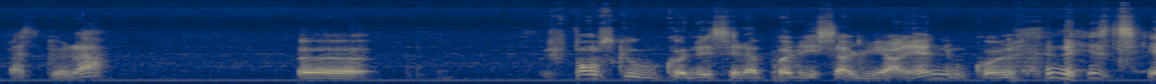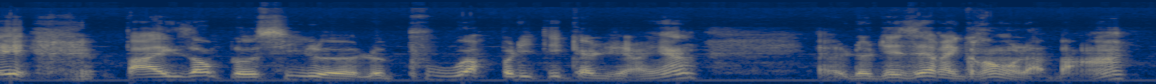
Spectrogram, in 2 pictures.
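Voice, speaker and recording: A middle-aged man from France, giving a blunt opinion monologue to camera and pausing often to hesitate. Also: on the low side, very animated, breathy edge. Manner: blunt, halting with frequent filler hesitations. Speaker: vlogger. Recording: dull lo-fi recording.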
